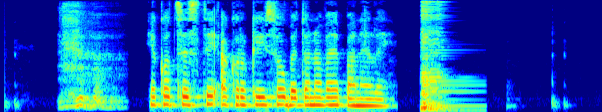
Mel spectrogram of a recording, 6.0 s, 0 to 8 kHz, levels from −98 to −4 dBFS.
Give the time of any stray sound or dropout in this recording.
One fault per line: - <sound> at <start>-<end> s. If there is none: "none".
- laugh at 0.6-1.3 s
- thud at 4.2-4.9 s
